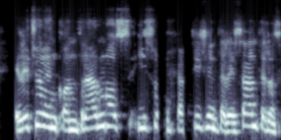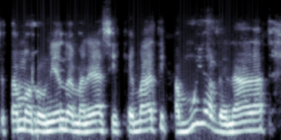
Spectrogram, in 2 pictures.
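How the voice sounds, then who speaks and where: An ordinary speaking voice from a woman at medium pitch, fairly quick and lively in intonation, with a dry, close sound with no echo. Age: 50s. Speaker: HR and organizational consultant. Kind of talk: casual chat. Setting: recording from home.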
